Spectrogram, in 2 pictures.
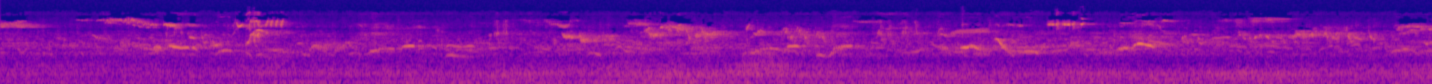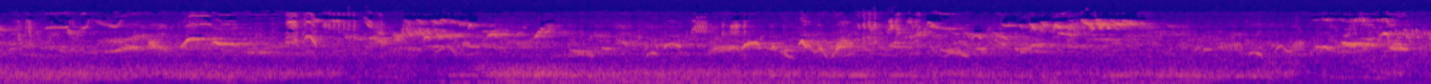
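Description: Small birds chirping and twittering in many short calls over a faint, steady low background rumble. The rumble drops away briefly about halfway through and again near the end.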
